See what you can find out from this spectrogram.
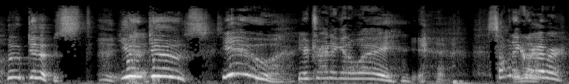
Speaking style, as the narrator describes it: I yell

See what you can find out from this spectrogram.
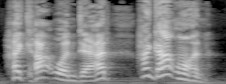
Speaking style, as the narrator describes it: shouted with pure bliss you only find in the innocent

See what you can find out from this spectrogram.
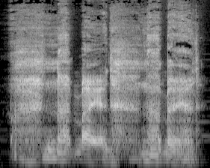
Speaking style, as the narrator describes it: he sighed

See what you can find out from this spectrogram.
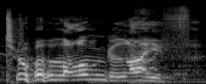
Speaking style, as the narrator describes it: said he, with a sudden bark of laughter

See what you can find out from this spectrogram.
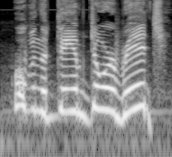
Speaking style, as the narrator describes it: Jonathan shouted in frustration

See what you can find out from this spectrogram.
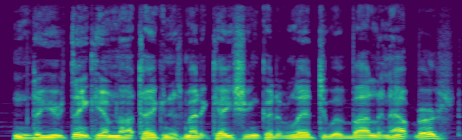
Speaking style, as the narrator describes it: Vivian chuckled ominously

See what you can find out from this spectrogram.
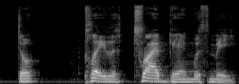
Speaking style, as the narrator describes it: Horner snapped like a rabid terrier

